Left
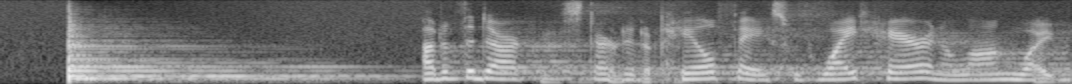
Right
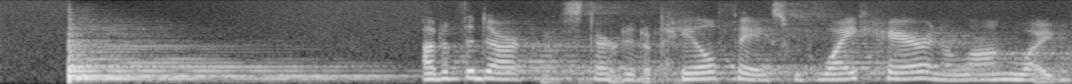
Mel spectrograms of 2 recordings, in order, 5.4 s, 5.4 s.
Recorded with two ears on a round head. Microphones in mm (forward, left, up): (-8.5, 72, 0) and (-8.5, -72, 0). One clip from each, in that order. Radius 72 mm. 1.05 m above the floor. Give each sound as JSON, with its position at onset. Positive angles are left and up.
{"t": 0.3, "sound": "a snare drum", "side_deg": 70, "distance_m": 2.5}
{"t": 2.1, "sound": "a woman speaking", "side_deg": 15, "distance_m": 0.9}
